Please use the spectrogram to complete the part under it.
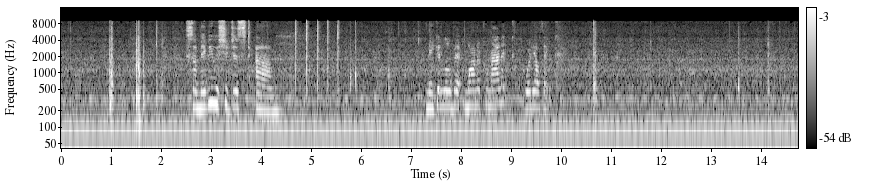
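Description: Small plastic jars click and knock on a tabletop.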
